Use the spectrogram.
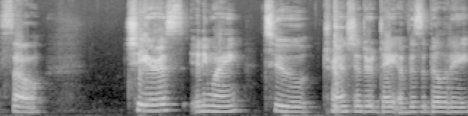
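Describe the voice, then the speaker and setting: Someone with an American accent speaks at a very slow pace in a monotone, flat intonation. Audible room echo fills the recording. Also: woman. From US South, Kentucky. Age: 40s. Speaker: mukbang YouTuber. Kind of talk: casual vlog talk to camera while eating.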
